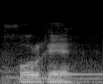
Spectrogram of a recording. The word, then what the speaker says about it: Jorge: I am Jorge but pronounced as George no ory because it's Spanish for George okay I am a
